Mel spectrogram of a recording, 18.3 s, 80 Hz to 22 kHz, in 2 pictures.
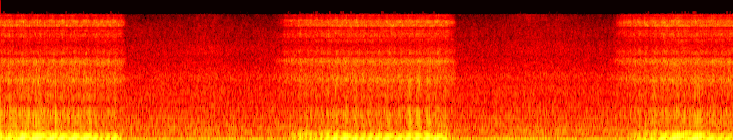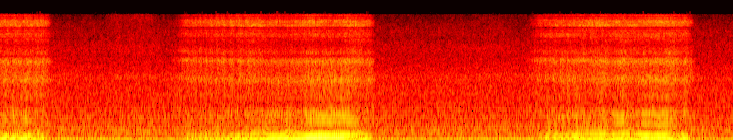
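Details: Person asleep on their back with an arm over the head after a long workday: loud, deep rumbling snores on each breath in, roughly 14 breaths a minute, with quieter exhalations between; heavy snoring.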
